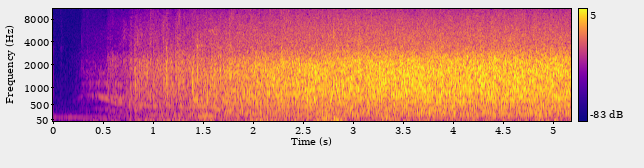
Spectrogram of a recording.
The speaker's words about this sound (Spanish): Tú has pedido aplausos, yo te he puesto aplausos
